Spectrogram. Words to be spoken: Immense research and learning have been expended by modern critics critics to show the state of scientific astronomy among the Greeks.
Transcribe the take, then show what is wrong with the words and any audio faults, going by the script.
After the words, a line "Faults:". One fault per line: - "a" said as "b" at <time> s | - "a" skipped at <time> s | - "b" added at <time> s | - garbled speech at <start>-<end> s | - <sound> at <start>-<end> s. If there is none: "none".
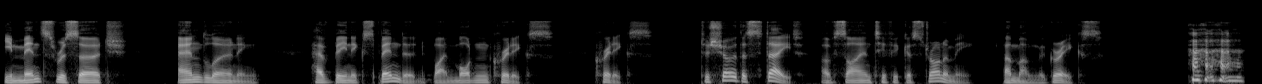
Immense research and learning have been expended by modern critics critics to show the state of scientific astronomy among the Greeks.
Faults:
- laugh at 11.9-12.5 s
